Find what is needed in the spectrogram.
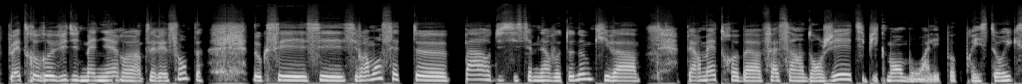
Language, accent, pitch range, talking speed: French, French, 160-195 Hz, 190 wpm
